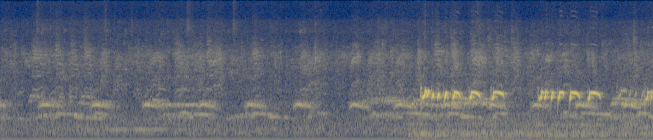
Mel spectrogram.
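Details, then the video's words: A local zebra dove's song used to draw rival doves into answering: soft, low coos under steady background hiss, then two bursts of quick, bright, stuttering notes in the final three seconds. "Perkutut lokal gacor paling ampuh untuk pancingan belum satu menit bikin lawan sudah pada nyaut"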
